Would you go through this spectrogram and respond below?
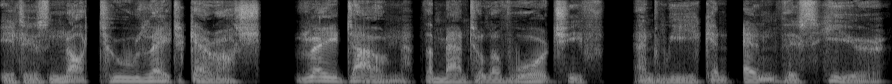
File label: Male Orc Intro; Thrall; Garrosh Mission8Intro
